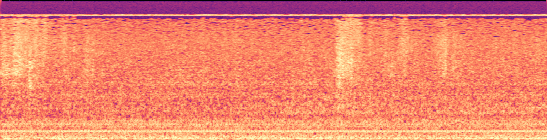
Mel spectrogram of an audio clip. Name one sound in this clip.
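Adhesive tape crackles as it is peeled off a roll.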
